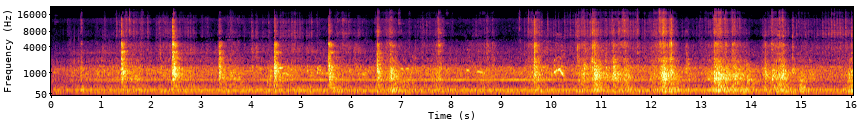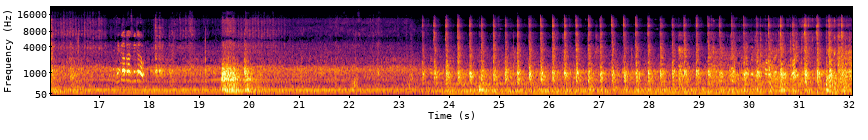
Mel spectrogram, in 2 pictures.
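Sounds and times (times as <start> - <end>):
engine running steadily: 0.0 - 32.0
sharp knocks: 23.2 - 30.0.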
